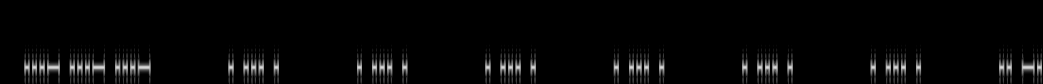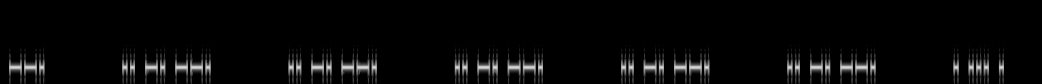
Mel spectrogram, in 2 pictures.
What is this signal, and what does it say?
Morse code, heard as a keyed tone, about 32 wpm, 800 Hz. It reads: VVV ESE ESE ESE ESE ESE ESE ING ING ING ING ING ING ESE
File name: Short Runs / Short Runs-mp3s / ESE ING @30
